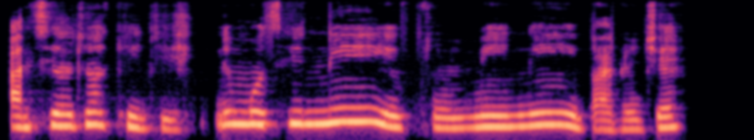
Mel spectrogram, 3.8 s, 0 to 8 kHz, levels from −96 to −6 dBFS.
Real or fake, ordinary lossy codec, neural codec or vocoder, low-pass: real; none; none; none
